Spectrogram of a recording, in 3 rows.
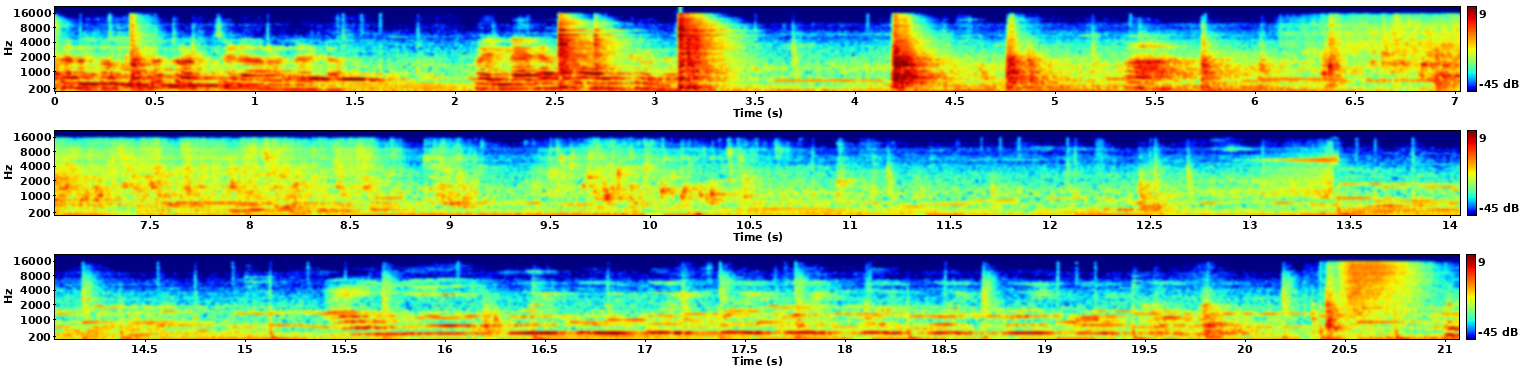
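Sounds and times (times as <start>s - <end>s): steel kitchenware clinking: 2.5s - 3.6s.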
